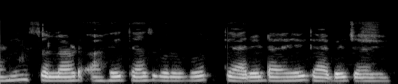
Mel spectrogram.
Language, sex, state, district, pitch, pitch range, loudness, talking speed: Marathi, female, Maharashtra, Sindhudurg, 175 Hz, 170-185 Hz, -19 LUFS, 135 wpm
